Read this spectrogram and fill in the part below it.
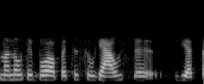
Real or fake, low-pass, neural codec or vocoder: real; 3.6 kHz; none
